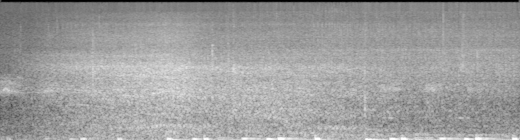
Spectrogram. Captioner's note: vehicle humming; upbeat music on car radio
